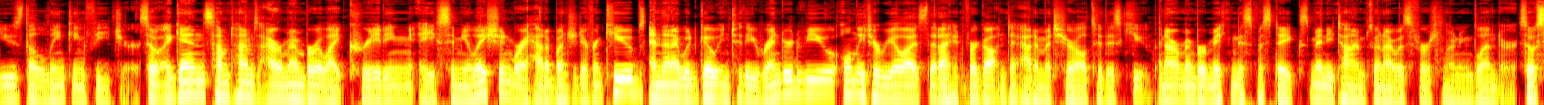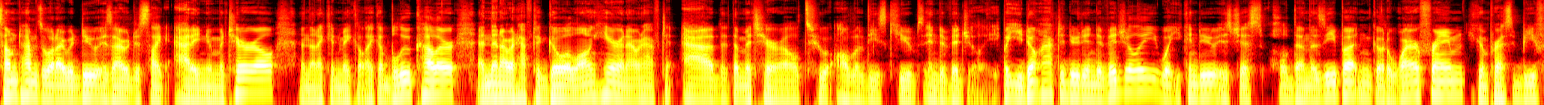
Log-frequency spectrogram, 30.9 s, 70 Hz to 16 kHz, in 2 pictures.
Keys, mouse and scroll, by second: 1.9 a, 2.0 middle click, 2.2 scroll up 1, 2.3 shift+middle click, 2.9 scroll down 1, 3.2-4.7 middle drag, 4.7-5.4 scroll up 1, 5.4-6.4 middle drag, 6.4 z, 7.5 z, 7.8 shift+middle click, 8.2-10.2 middle drag, 10.8-18.9 shift+middle drag, 18.9 click, 21.7 click, 22.8 click, 24.6 middle click, 25.1 shift+middle click, 25.1 scroll down 1, 25.3 middle click, 25.4 click, 25.5 shift+middle click, 25.7 scroll up 1, 25.8 middle click, 26.2 scroll down 1, 26.4-30.0 middle drag, 30.0 z, 30.1-30.8 middle drag.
